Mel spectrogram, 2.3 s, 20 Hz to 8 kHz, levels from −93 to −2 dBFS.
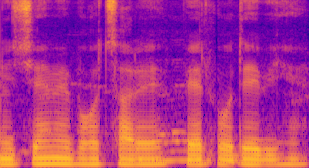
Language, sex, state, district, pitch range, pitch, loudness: Hindi, male, Arunachal Pradesh, Longding, 90-95 Hz, 95 Hz, -17 LUFS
